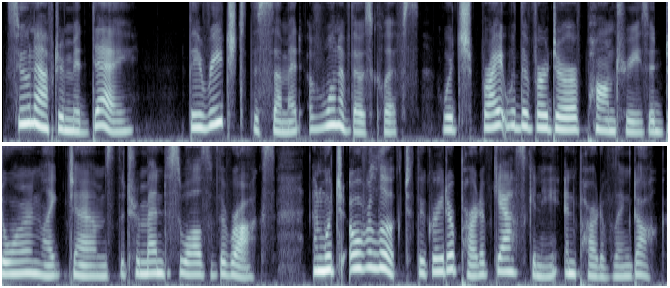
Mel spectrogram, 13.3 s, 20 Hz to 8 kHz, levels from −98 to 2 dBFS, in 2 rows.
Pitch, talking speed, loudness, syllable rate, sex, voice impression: 215 Hz, 190 wpm, -18 LUFS, 5.0 syllables/s, female, feminine, adult-like, slightly relaxed, slightly powerful, soft, raspy, intellectual, calm, friendly, reassuring, elegant, kind, modest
